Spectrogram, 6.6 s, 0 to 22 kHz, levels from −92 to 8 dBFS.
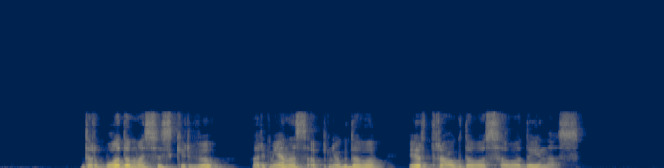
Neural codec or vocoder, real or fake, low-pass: none; real; 7.2 kHz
